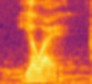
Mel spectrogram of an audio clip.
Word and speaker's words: Yaoi: It is pronounced Yaoi.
